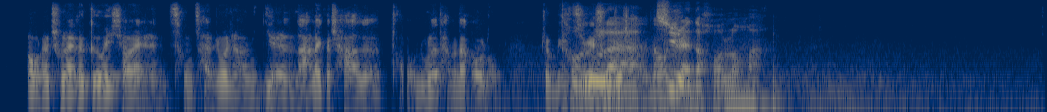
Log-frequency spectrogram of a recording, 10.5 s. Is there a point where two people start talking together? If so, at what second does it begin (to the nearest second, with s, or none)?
6 s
